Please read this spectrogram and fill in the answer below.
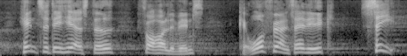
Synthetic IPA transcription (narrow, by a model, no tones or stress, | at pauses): hen̰t͡sʰe̝ld̥e̝ɦeɐ̰sd̥eð̞ˠfɒ̽ɒɦɒ̽ləʋens | kʰæʔo̝ɐfø̰ːɐːnsɛde̝ɡ̥ə | se̝̰ː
